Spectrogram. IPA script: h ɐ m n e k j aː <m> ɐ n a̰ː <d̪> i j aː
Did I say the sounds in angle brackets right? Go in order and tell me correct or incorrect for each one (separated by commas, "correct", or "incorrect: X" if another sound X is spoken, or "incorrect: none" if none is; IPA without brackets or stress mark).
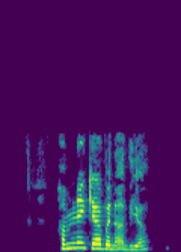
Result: incorrect: b, correct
